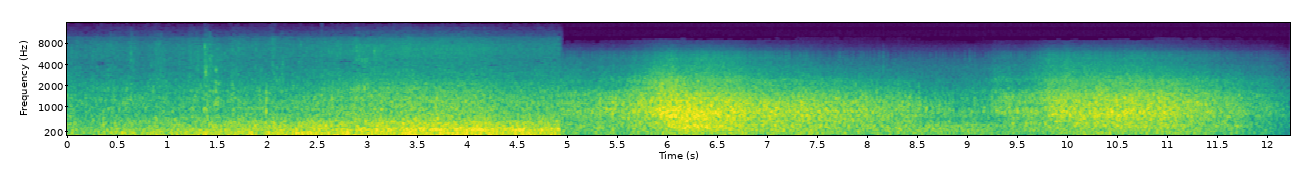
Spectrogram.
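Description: Ocean surf washing steadily for about five seconds, then, after a cut, two waves swelling and receding about four seconds apart before the sound fades out.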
